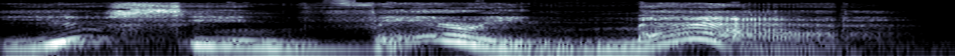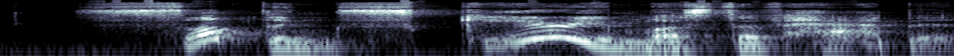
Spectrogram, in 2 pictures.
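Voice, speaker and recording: In a high-pitched, put-on character voice, a man speaks at a fairly slow pace. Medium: read story. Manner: soothing, slow, firm.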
